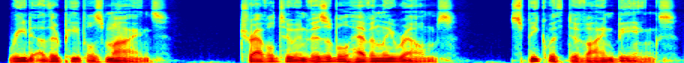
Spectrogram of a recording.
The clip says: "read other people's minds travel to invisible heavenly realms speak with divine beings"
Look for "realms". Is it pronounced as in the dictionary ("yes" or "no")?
yes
